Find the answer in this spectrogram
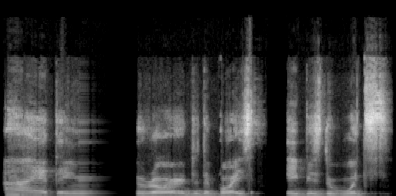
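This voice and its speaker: Woman, slightly low, enthusiastic chatterbox, video-call audio. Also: lively intonation, slow, warm tone. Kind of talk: casual chat in an online class.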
